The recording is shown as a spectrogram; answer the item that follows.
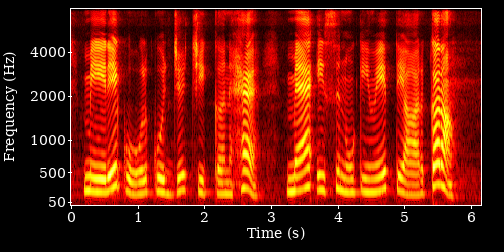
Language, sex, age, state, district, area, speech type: Punjabi, female, 30-45, Punjab, Amritsar, urban, read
